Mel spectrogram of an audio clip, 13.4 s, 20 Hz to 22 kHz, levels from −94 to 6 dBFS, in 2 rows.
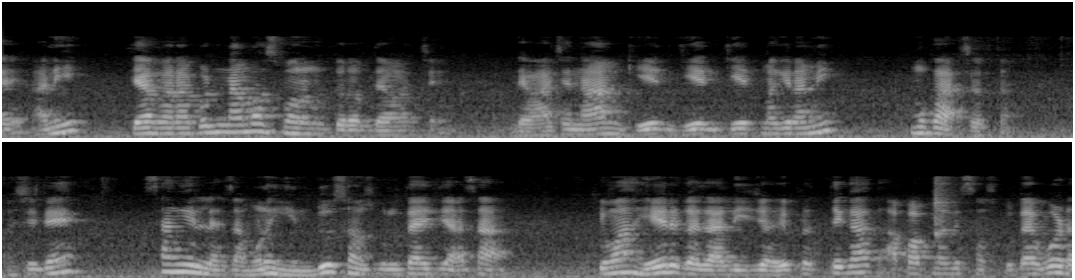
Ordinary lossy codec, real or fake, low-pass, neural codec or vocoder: none; real; none; none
